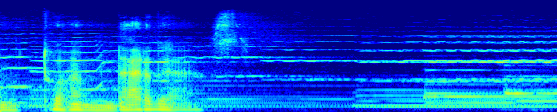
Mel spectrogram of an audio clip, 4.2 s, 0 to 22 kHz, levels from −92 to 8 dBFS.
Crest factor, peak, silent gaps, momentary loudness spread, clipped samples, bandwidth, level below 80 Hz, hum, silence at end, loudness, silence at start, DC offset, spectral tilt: 26 dB; -10 dBFS; none; 19 LU; under 0.1%; 15 kHz; -50 dBFS; none; 0 s; -34 LUFS; 0 s; under 0.1%; -5 dB/octave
